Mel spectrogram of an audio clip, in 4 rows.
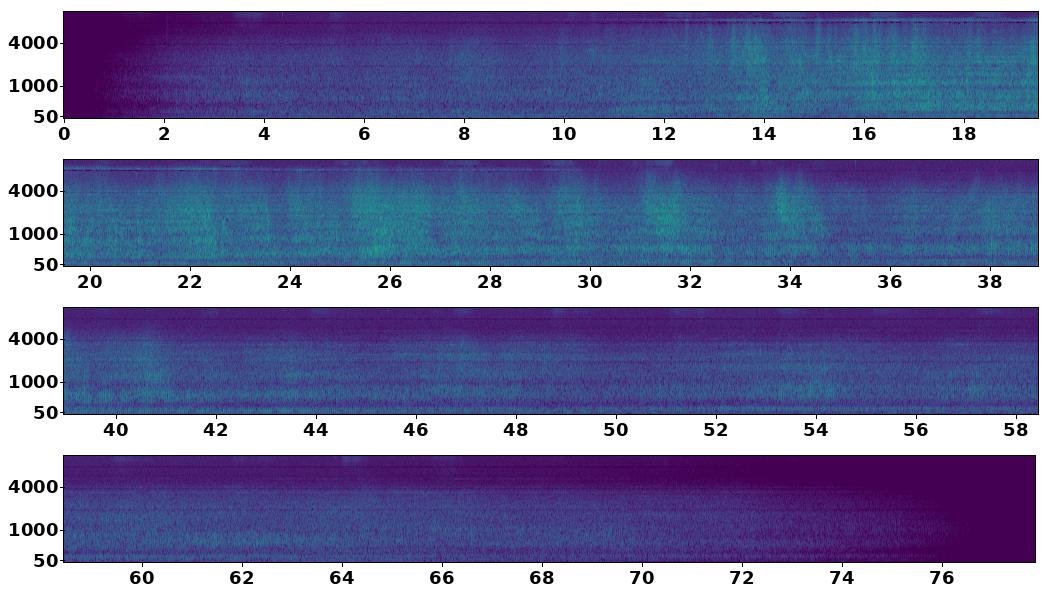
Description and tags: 22sqn search sea rescue helicopter
R.A.F Valley seaking rescue helicopter on late nigth exercise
